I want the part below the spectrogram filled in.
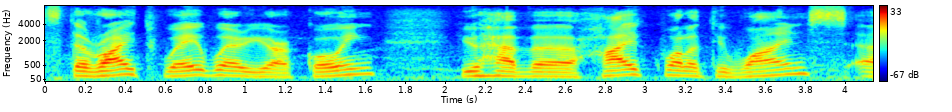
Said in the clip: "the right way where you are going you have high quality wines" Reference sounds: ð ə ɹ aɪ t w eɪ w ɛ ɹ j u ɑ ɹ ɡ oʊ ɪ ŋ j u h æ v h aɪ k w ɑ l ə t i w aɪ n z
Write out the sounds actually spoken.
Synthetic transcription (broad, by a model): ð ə ɹ aɪ t w eɪ w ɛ ɹ j u ɑ ɹ ɡ oʊ ɪ ŋ j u h æ v h aɪ k w ɑ l ə t i w aɪ n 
